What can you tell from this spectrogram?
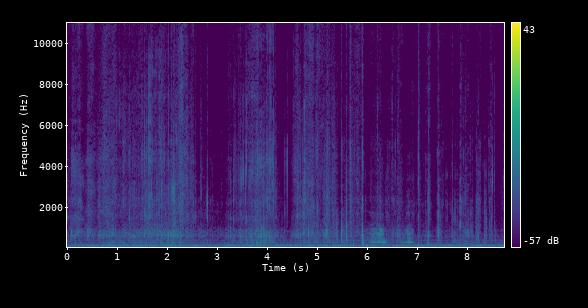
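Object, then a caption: Vinyl beach ball. Fingertips with medium-length painted nails scratch, pinch and crinkle the thin plastic of a deflated, flattened vinyl beach ball with white, red, yellow and blue panels covered in marker writing, lying on a surface. A quiet, steady stream of soft crinkles, rustles and brief scratchy ticks plays over a constant low hum.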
